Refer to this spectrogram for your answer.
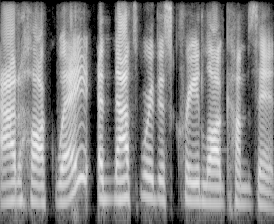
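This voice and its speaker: Her tone bright and sharp, a woman talks at a fairly quick pace with a dry sound and no echo. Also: quiet background. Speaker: consulting firm founder presenting a webinar; presenter. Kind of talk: webinar presentation. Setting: online meeting on Teams. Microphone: headset.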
